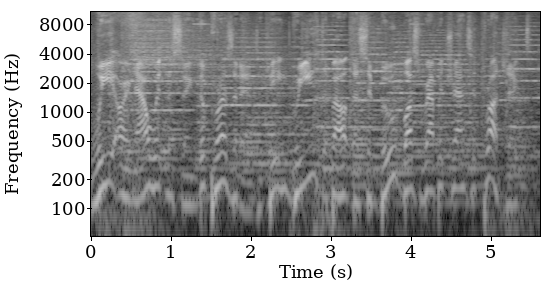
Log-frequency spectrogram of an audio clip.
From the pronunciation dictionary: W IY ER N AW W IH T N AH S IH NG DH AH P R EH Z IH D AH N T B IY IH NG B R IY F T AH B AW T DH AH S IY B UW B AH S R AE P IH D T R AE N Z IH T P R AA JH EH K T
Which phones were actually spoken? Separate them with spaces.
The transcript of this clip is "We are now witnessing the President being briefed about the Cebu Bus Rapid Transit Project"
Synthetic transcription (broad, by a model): W IY ER N AW W IH T N AH S IH NG DH AH P R EH Z IH D AH N T B IY IH NG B R IY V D AH B AW T DH AH S IY B UW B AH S R AE P IH D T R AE N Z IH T P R AA JH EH K T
